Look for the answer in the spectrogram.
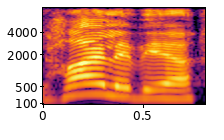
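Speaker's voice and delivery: ordinary talk, nothing marked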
